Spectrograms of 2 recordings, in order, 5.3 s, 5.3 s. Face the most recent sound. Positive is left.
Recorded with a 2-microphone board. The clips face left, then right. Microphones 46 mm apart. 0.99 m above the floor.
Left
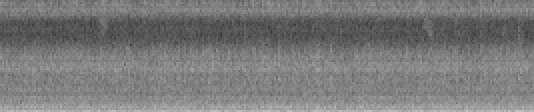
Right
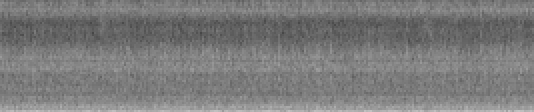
No sound to turn to.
